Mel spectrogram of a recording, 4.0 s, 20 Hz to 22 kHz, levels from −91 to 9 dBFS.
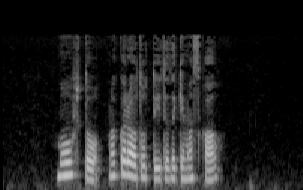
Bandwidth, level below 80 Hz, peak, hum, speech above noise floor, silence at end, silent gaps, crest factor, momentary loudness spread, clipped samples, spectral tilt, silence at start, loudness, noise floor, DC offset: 11.5 kHz; -62 dBFS; -4 dBFS; none; 48 dB; 1.15 s; none; 18 dB; 8 LU; under 0.1%; -6 dB/octave; 0.75 s; -21 LUFS; -69 dBFS; under 0.1%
